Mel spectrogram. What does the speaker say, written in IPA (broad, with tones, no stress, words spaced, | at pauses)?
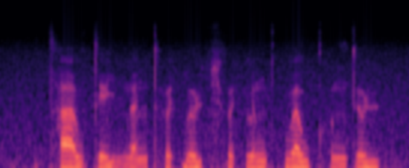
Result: t̪ʰaː˧wt̪e˨jn̪ɐ˨˥n t̪ʰɵ˨˥t̚wɵ˧ɥt͡sʰɵ˧t̚ lʊ˥ŋkʷʰaː˥wkʰʊ˨˧ŋt̪ɵ˥ɥ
